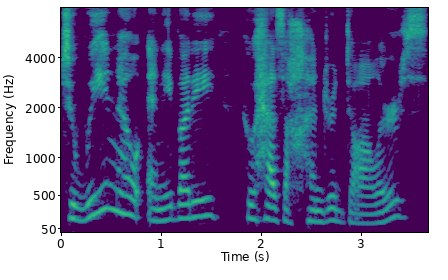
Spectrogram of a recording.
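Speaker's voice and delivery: slow, secretive, hushed tone. Recalling asking their mother something while leaving the grocery store, hushed tone. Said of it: "in this hushed tone".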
